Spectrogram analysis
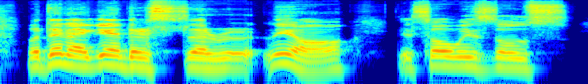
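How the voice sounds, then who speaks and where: A man's voice: on the high side, a little slow, warm tone, no room sound, studio quality. A man co-hosting a casual podcast, talking hesitantly with many "uh" and "like" fillers. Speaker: podcast co-host. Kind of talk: casual talk show chat.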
